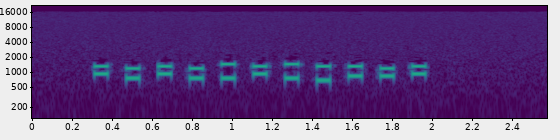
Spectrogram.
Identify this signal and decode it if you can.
DTMF, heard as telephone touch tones, dialled by machine, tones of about 70 ms. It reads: 04046062870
